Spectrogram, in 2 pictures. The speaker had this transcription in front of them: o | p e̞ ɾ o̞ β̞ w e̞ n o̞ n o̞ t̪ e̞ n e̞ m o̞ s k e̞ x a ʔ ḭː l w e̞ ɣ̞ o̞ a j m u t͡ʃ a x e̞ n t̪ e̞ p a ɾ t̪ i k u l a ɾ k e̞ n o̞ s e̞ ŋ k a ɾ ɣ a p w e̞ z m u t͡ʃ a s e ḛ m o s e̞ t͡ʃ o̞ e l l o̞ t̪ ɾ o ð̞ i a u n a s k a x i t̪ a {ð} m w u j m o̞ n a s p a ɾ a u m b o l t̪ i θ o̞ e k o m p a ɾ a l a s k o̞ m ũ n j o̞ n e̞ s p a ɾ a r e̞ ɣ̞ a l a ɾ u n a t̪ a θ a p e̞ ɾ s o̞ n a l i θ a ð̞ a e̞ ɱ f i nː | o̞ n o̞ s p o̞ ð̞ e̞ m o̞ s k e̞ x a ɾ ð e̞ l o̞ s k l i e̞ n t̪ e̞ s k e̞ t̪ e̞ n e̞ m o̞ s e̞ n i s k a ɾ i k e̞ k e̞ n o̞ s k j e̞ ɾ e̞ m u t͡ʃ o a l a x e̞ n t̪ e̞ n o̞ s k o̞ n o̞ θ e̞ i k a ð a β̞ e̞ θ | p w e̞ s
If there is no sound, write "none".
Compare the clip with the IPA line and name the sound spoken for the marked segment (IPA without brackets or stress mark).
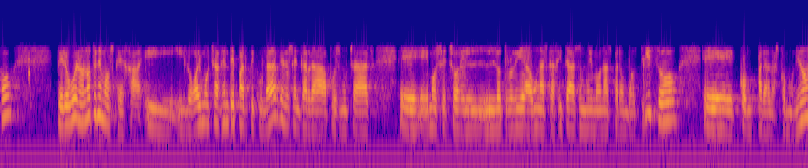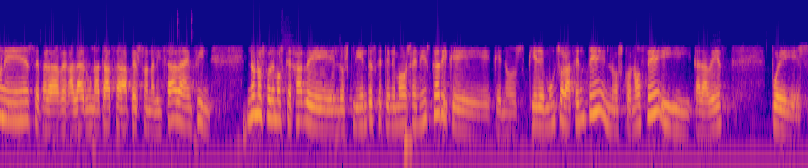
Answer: z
